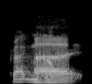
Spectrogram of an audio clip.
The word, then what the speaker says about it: pragmalchemy: Pragmalchemy. – Yeah. Well, how do you pronounce it? – I say pragmalchemy.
